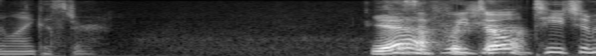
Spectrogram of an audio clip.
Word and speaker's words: Lancaster: from central Pennsylvania because they would say oh yeah I'm coming down to Lancaster and like no no you know you're not right no you're a foreigner you're coming to Lancaster in fact a couple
